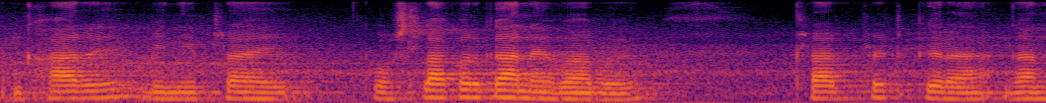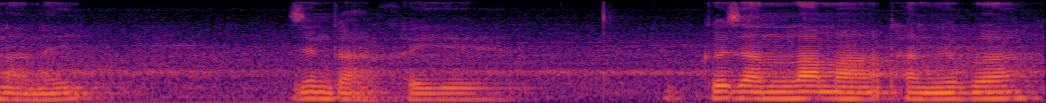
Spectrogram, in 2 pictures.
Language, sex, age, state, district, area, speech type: Bodo, female, 60+, Assam, Chirang, rural, spontaneous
